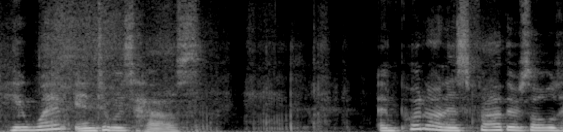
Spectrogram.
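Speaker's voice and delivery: put-on gentle read-aloud to children; story reading. A narrator's reading. Reader to the children, storytime voice. Reads picture book aloud.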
